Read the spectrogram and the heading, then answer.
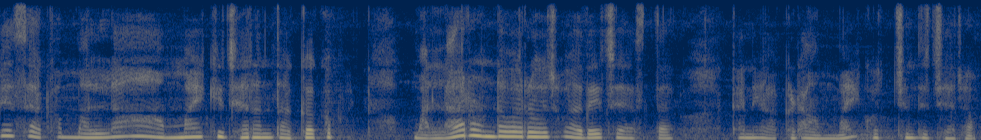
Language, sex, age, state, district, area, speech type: Telugu, female, 18-30, Telangana, Hyderabad, urban, spontaneous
